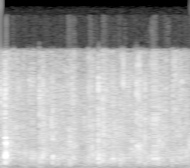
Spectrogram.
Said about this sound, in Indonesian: Tepuk tangan semua teman sekalian untuk Mas Sigit ya.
